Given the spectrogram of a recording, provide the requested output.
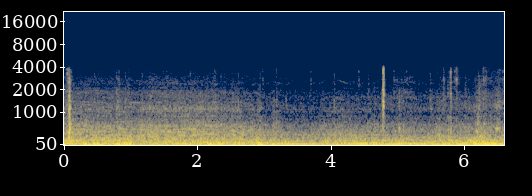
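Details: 2002-03 Subaru WRX EJ205, warmed up, lumpy uneven idle with a recurring skip in the firing beat and engine shaking; cylinder 3 misfiring, spark plug ruled out, no ticking; supposedly a cracked valve.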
